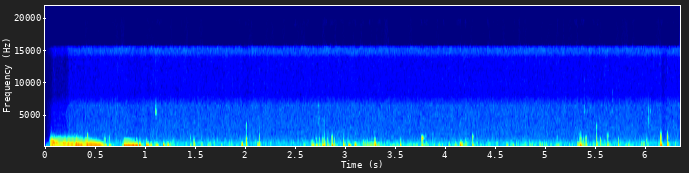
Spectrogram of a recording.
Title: my stomach makes loud noises again 😳😳😁💓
